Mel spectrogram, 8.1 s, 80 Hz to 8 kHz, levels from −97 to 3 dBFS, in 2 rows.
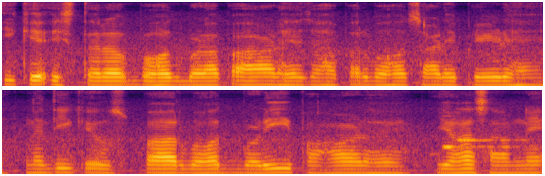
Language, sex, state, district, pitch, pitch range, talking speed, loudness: Hindi, male, Arunachal Pradesh, Lower Dibang Valley, 135 Hz, 130-135 Hz, 185 wpm, -17 LUFS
